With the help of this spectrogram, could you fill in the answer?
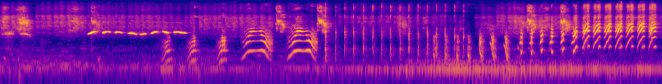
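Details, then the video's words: Male Javan myna said to be able to talk, giving a whistled warble, then arched nasal harmonic notes and a fast run of clicking, rattling pulses building to dense repeated chatter. "OCEHAN BURUNG JALAK KEBO JANTAN BISA BICARA"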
